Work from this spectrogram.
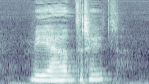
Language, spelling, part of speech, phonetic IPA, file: Czech, vyjádřit, verb, [ˈvɪjaːdr̝ɪt], Cs-vyjádřit.ogg
- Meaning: to express, render, voice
